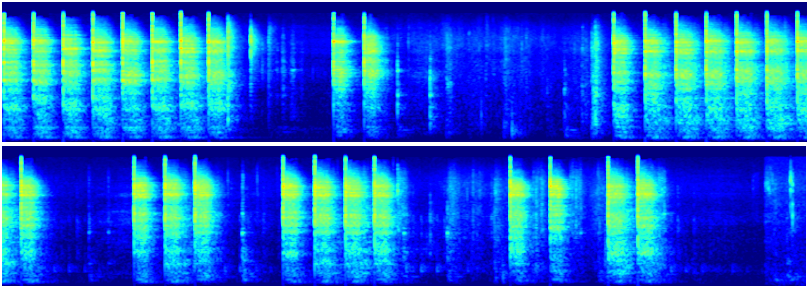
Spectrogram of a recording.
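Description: Hammer tapping a wood chisel in quick runs of sharp blows, about four a second, with short pauses between runs: chisel work roughing waste wood off a board.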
